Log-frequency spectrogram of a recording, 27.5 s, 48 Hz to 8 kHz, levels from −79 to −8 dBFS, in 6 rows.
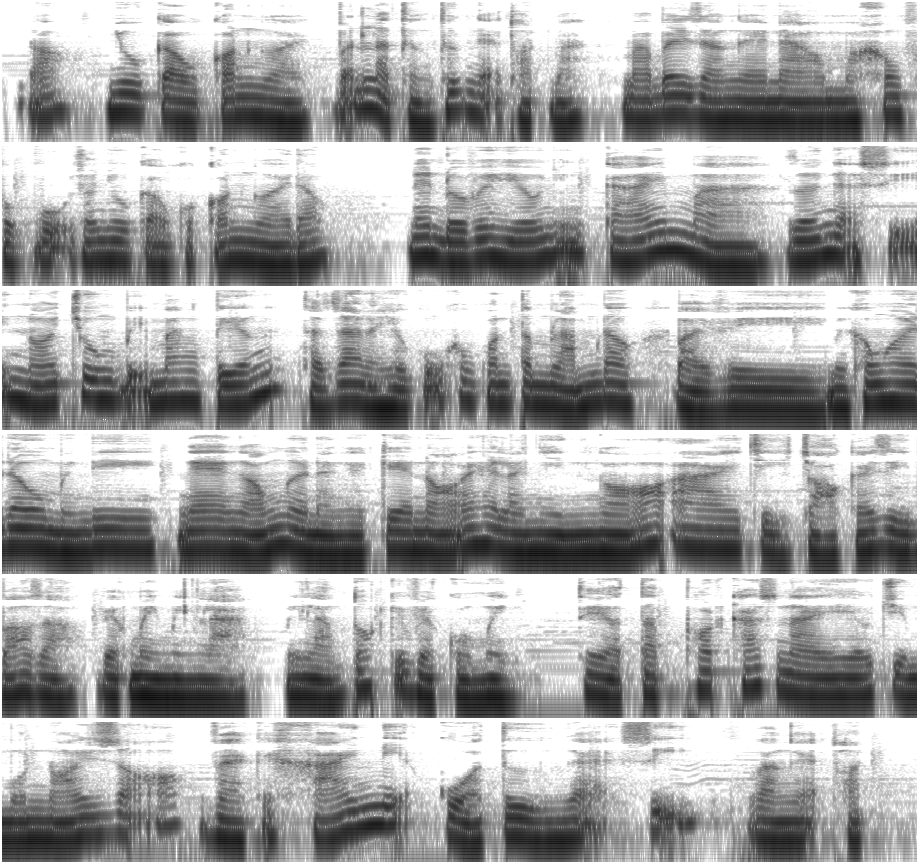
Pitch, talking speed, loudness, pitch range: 115 Hz, 245 wpm, -25 LUFS, 105-130 Hz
